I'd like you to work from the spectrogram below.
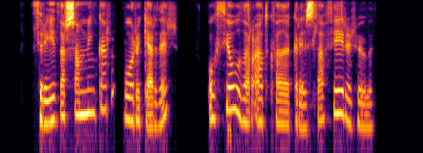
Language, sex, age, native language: Icelandic, female, 20-29, Icelandic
